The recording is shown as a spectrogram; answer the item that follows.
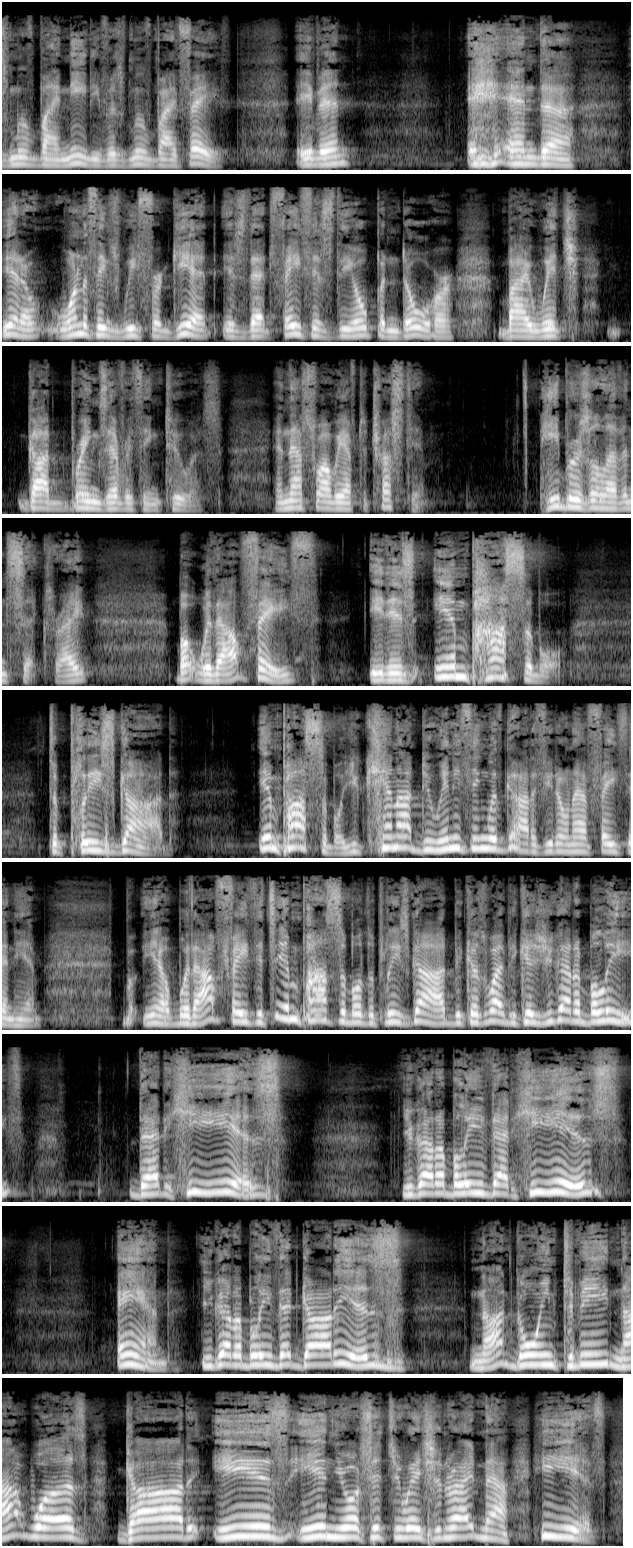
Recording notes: from the Wednesday service on March 22, 2023 at Harvest Bible Church in Stockton, CA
